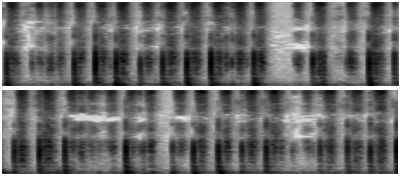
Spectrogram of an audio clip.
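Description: A graphite pencil scratches long outline strokes along the cheek and jaw of a face drawn on a flat sheet of white drawing paper. A quiet, dry run of rhythmic, papery scratches comes in short bursts with no ring after each stroke.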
